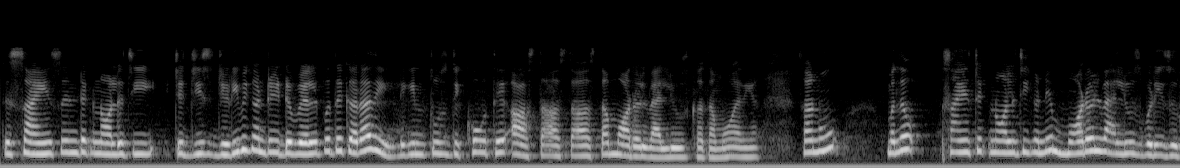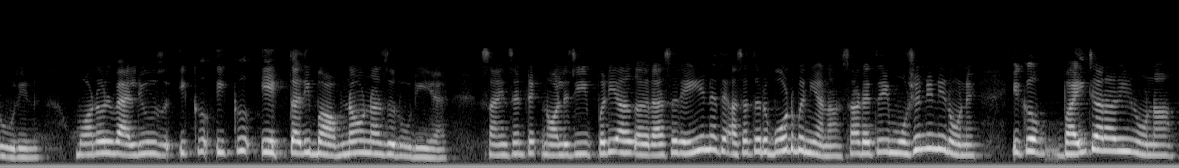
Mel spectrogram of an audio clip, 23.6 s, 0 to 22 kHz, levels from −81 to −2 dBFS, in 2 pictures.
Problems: none marked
